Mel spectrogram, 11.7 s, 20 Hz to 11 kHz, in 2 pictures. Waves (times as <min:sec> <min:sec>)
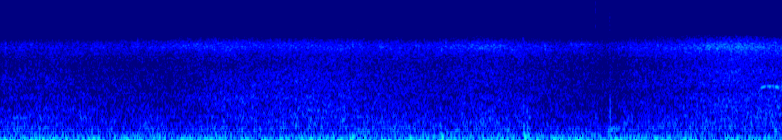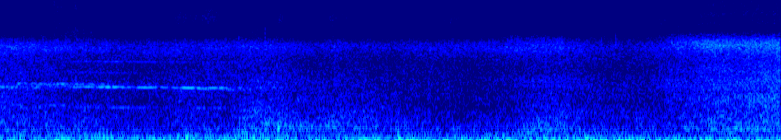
0:10.8 0:11.7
